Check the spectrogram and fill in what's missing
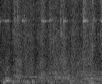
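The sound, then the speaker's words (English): A dog pants rapidly and steadily while running around excitedly, with soft scuffling and pattering underneath, a continuous, busy sound at moderate volume. “If you can hear a noise, it's the dog running around.”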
